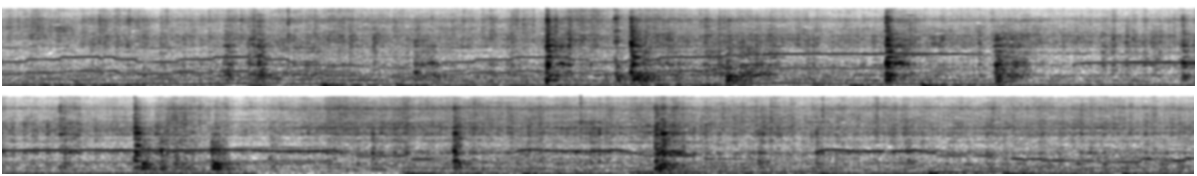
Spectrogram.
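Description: Small fish frying in hot oil in a wok, sizzling steadily, while a spatula is stirred through the pan and knocks against it with sharp clicks about a dozen times.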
